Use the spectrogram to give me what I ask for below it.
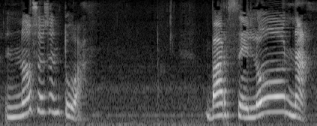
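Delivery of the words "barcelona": "Barcelona" slow with a stretched lo; teacher leaning on LO in "Barcelona"; penultimate stress. Shown as a demonstration. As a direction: draw out the o in "Barcelona".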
